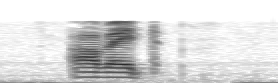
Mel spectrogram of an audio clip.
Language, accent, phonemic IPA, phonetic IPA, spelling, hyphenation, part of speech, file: Armenian, Eastern Armenian, /ɑˈvet/, [ɑvét], ավետ, ա‧վետ, noun, Hy-ավետ.ogg
- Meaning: synonym of ավետիս (avetis)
